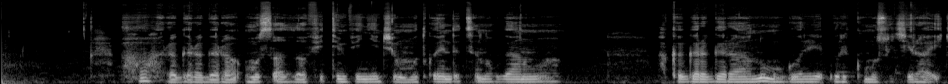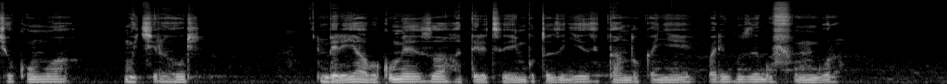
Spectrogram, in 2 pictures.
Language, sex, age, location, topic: Kinyarwanda, male, 18-24, Huye, health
